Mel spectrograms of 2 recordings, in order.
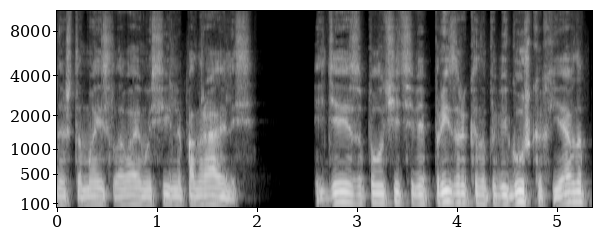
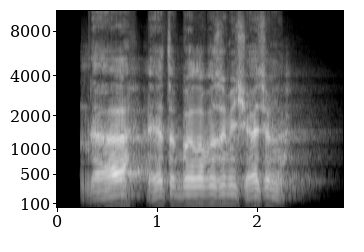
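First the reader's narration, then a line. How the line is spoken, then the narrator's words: Sighing. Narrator (Russian): вздохнул Енох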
